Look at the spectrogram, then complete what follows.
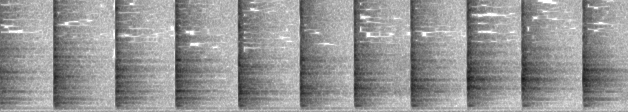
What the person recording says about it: you tap along a tube and you listen for any dead spots or soft spots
